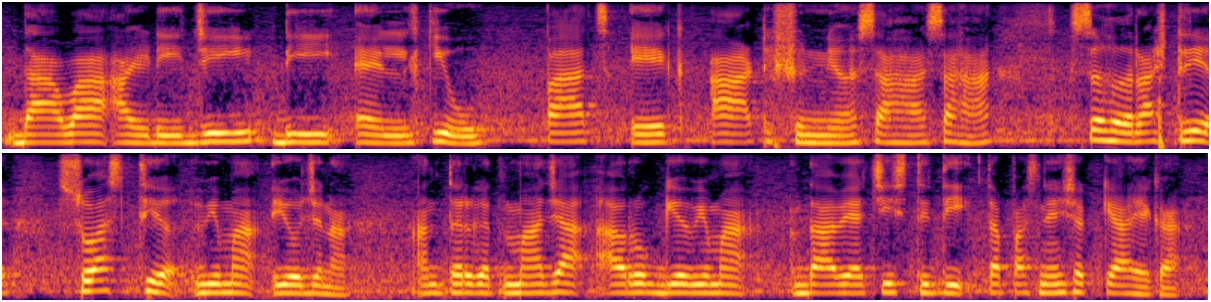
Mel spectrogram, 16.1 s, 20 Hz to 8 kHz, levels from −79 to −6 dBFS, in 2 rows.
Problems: constant background noise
